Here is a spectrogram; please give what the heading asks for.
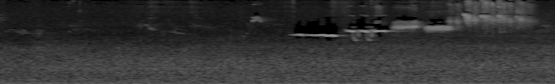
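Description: A bird chirps a quick series of short, high notes partway through, heard over a steady hiss of outdoor background noise. No voices.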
